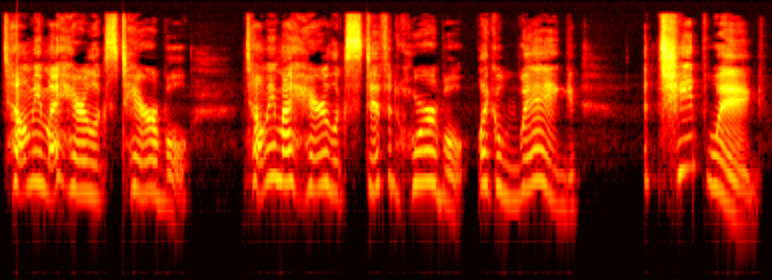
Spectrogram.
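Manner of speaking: high, loud, furious and close to tears; angry tearful outburst. Acted. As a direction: burst out angry and crying. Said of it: "she burst out in anger and in tears".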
